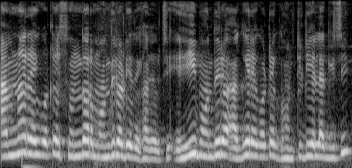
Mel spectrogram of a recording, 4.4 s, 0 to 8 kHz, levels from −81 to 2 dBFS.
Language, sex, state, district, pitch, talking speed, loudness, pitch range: Odia, male, Odisha, Nuapada, 220 Hz, 190 wpm, -16 LUFS, 200-240 Hz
